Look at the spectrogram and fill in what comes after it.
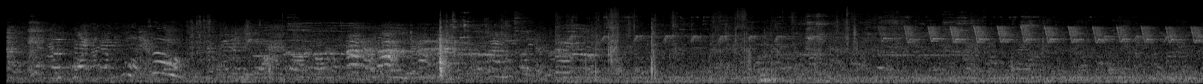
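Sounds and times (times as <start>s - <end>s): footsteps in sandals on paving: 5.5s - 9.1s
bird chirping: 6.0s - 12.0s.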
